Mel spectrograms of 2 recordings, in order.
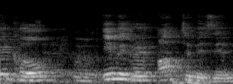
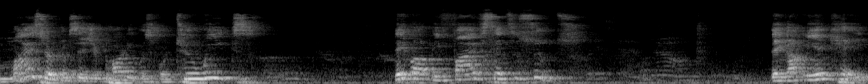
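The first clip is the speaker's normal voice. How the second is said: ordinary talk, nothing marked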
